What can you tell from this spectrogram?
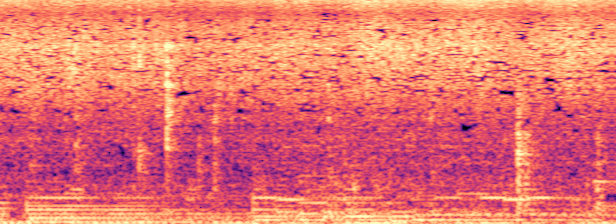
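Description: Chopped onions sizzling as they fry in hot oil and butter in a metal kadhai, stirred with a spatula, with a couple of light knocks of the spatula against the pan.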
